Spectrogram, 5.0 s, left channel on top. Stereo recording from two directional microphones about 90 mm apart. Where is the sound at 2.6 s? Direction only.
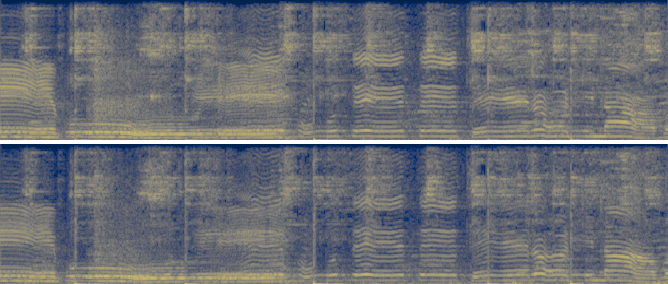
50° right (ahead or behind).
